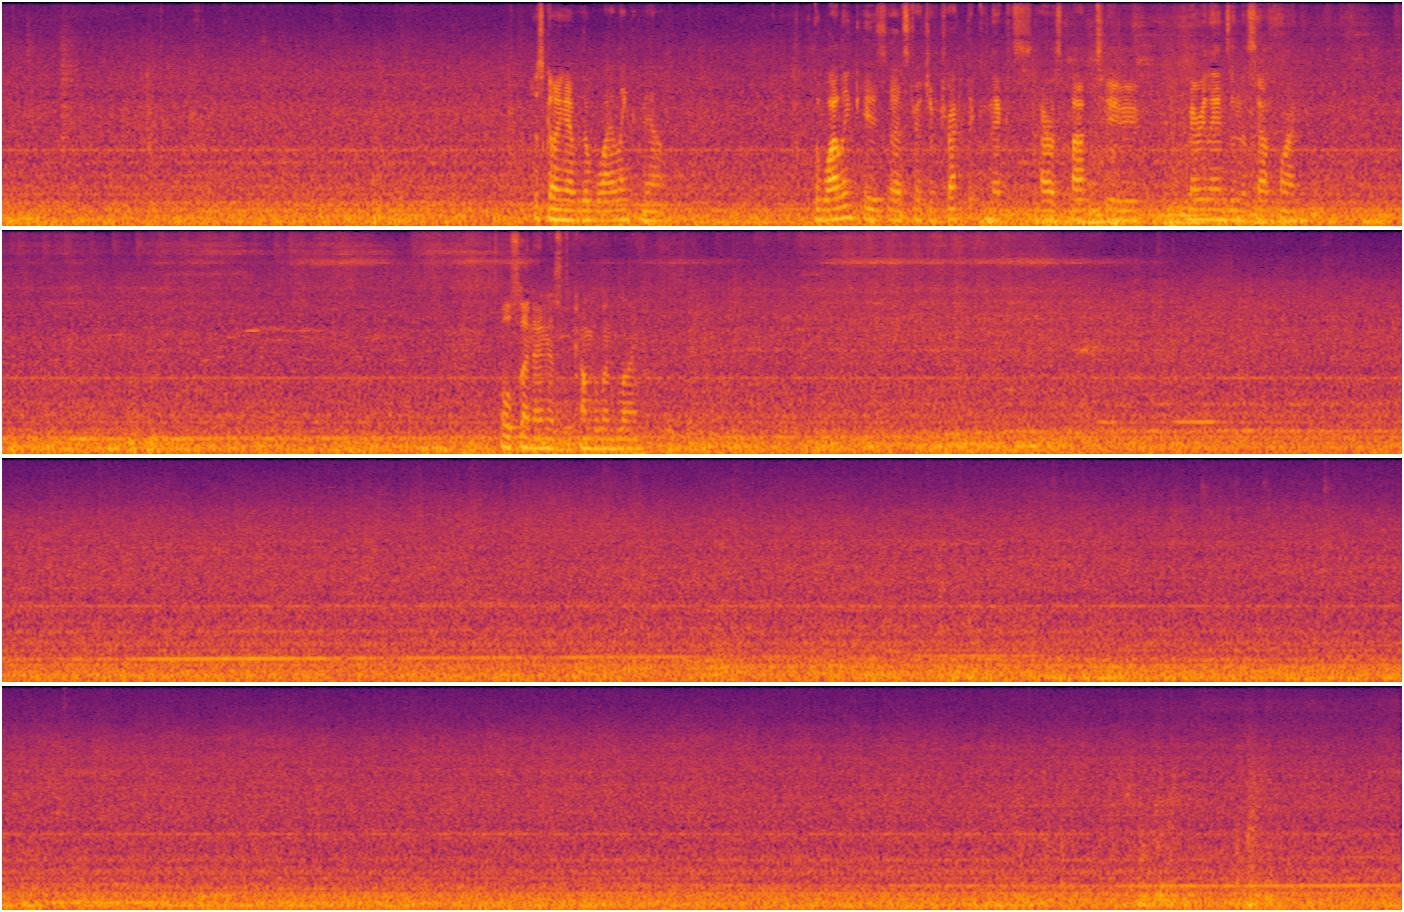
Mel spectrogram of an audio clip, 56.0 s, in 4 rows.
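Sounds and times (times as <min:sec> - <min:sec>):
train wheels rumbling: 0:00.0 - 0:56.0
higher tone: 0:24.6 - 0:26.9.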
